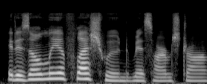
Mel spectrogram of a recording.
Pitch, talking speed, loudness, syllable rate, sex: 200 Hz, 230 wpm, -18 LUFS, 5.1 syllables/s, female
